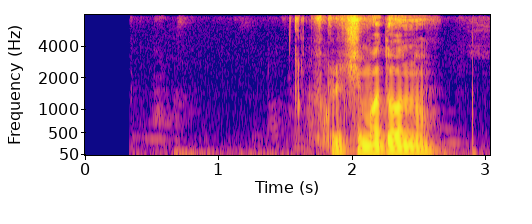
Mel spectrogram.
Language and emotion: Russian, neutral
